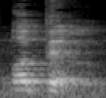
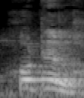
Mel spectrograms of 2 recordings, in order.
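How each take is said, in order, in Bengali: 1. শব্দটি স্বরধ্বনি দিয়ে শুরু হয়, h নীরব। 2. শব্দটি h ধ্বনি দিয়ে শুরু হয়। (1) "এটার উচ্চারণ হবে ওতেল" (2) "হোটেল হবে না"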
